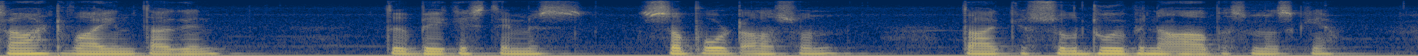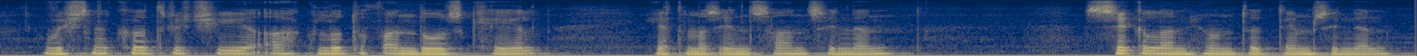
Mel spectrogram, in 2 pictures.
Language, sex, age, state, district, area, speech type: Kashmiri, male, 45-60, Jammu and Kashmir, Srinagar, urban, spontaneous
